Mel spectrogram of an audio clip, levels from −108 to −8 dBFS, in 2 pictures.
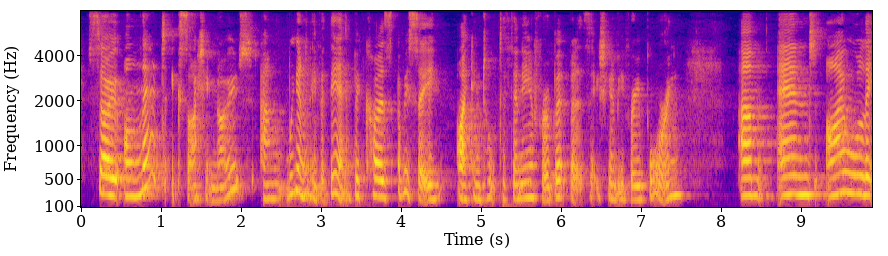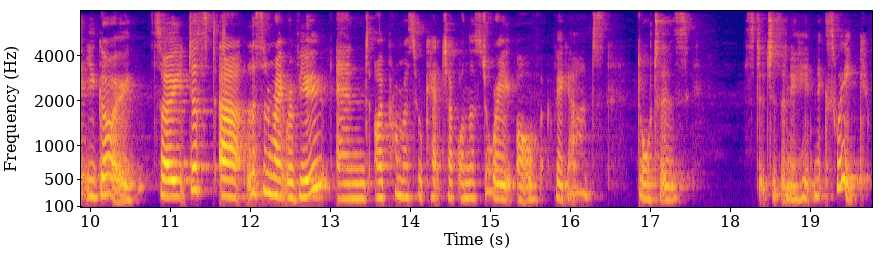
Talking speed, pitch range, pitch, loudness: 190 wpm, 230-280 Hz, 255 Hz, -19 LUFS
